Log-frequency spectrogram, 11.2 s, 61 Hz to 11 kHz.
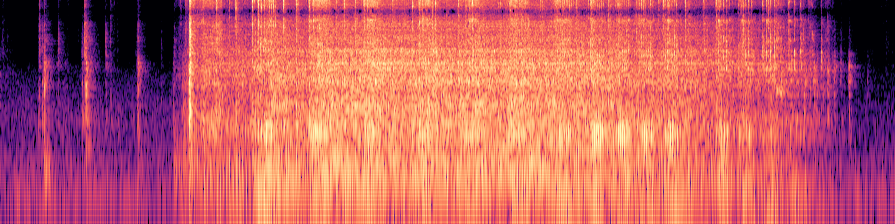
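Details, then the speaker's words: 1958 Allstate (Sears) Vespa 125cc two-stroke, cold, first start in about a year, choke on, fresh fuel added: a few kicks, then starts first try and runs with a fast, even buzz before fading out; healthy cold start. "started first pick that's crazy but it was only running off the gas that we put in it"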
